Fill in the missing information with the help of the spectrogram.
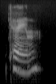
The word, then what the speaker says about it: Kane: Never was a man because I loved Kane. – Mm-hmm. – I almost said Kanye because it's spelled with the N and the Y. Like it took me a few chapters to realize that it's Kane.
